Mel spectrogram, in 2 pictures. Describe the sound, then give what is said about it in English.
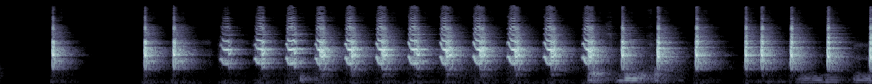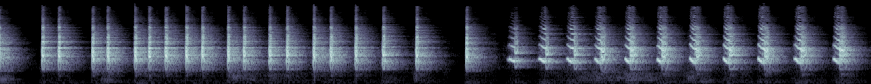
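A turkey call works through long, rapid runs of sharp yelps and cuts, fairly loud, pausing only briefly before resuming in a steady, insistent rhythm with no talking. “Some of these turkeys about to fly off the wall in here. Oh, man. That is a maestro.”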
